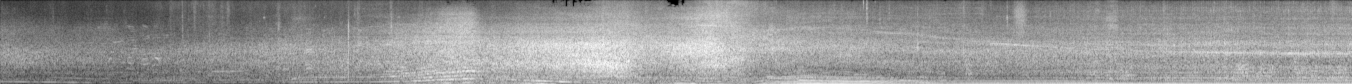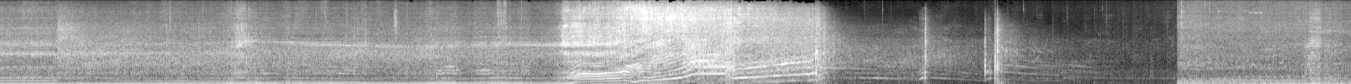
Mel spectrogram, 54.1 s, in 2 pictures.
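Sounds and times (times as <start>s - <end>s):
car engine idling and revving: 0.0s - 54.0s
car accelerating through gears: 5.8s - 12.8s, 30.2s - 43.8s
exhaust cracks: 16.5s - 40.4s, 46.5s - 54.0s.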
